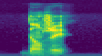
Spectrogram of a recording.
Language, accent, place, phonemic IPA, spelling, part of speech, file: French, France, Lyon, /dɑ̃.ʒe/, dangers, noun, LL-Q150 (fra)-dangers.wav
- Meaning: plural of danger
